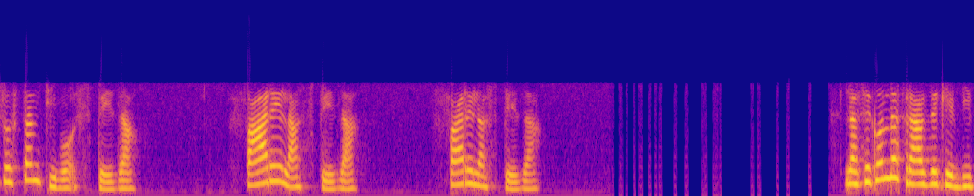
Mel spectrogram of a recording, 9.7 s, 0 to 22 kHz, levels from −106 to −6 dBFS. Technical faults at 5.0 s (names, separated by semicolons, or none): tandem speech coding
